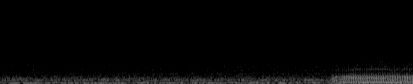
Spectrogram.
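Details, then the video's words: A French Bulldog, apparently dreaming of chasing cats, snores while asleep with low, rumbling, rasping breaths. "Brooklyn the French Bulldog dreaming of chasing cats 🐈‍⬛ and snoring 💤"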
